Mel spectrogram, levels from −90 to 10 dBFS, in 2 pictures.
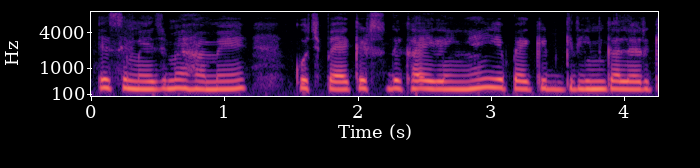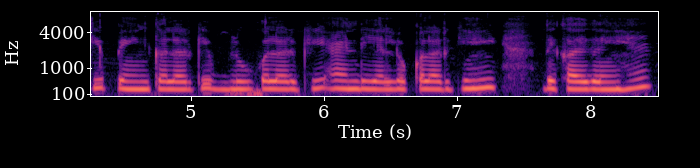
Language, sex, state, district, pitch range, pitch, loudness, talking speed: Hindi, female, Uttar Pradesh, Budaun, 225-245 Hz, 235 Hz, -26 LUFS, 185 wpm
